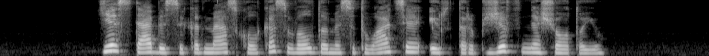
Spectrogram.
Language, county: Lithuanian, Vilnius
